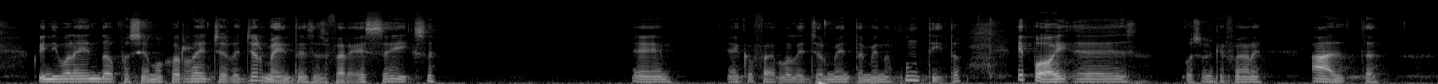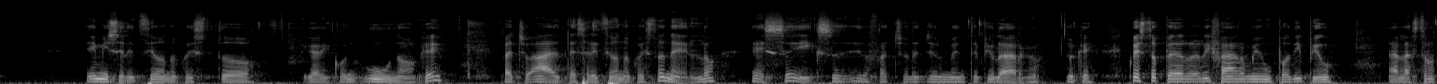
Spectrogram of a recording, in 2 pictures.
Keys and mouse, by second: 3.6 s, 17.9 KP_1, 21.8 s.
